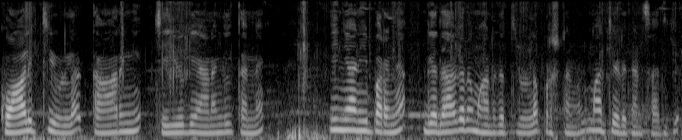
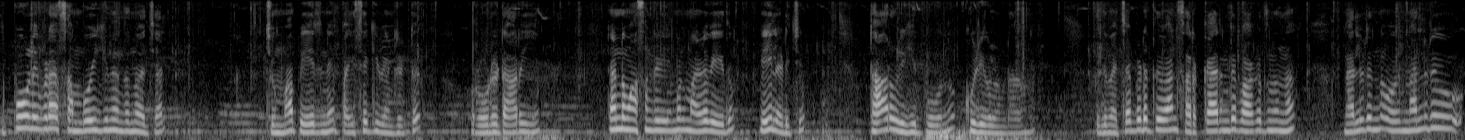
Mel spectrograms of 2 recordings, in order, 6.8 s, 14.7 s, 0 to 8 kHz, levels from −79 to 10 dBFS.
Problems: background sounds at intervals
